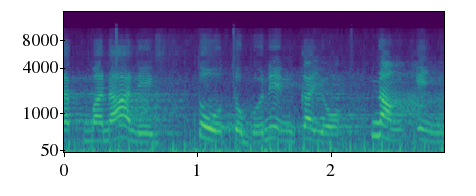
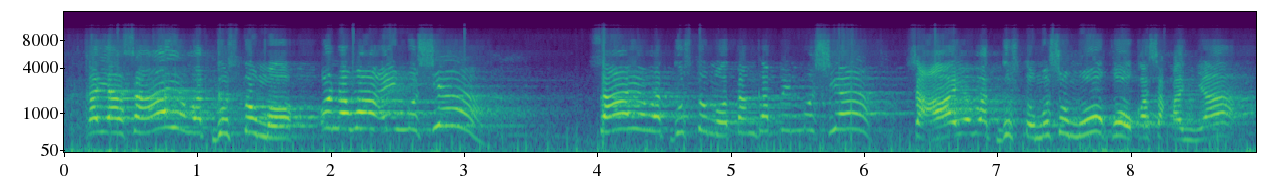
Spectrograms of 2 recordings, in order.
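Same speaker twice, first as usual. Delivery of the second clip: loud, higher, fast repeated command; fiery exhortation; 7 semitones higher, 9 dB louder than usual. Real, not acted. Preacher urges listeners to surrender, fiery and loud. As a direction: drive it home, building.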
